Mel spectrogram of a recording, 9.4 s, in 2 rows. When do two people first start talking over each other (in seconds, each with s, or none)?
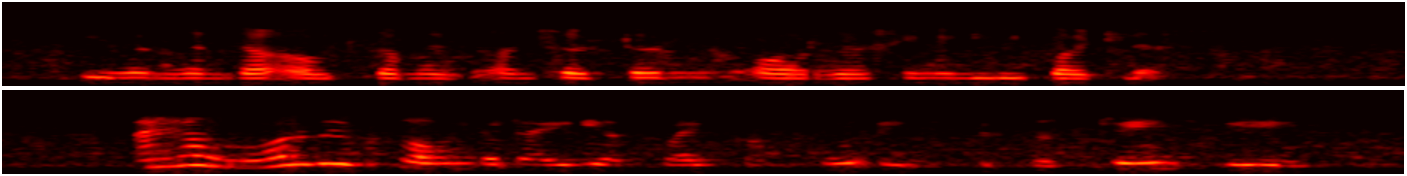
none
